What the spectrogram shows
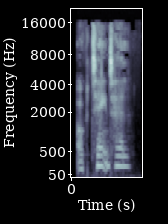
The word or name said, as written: oktantal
